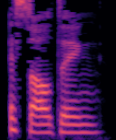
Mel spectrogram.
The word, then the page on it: assaulting: British English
